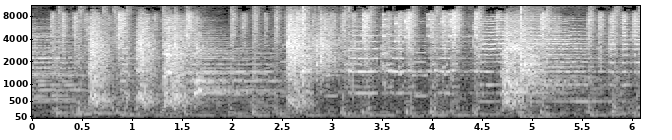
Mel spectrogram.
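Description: Dubbed kung fu film swish effects for swinging limbs and a staff: about four sharp, whip-like swooshes, over the film's orchestral theme music.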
